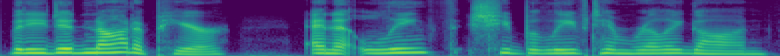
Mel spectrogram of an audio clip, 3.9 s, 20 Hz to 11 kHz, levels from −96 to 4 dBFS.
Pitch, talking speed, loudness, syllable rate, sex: 200 Hz, 200 wpm, -19 LUFS, 5.0 syllables/s, female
